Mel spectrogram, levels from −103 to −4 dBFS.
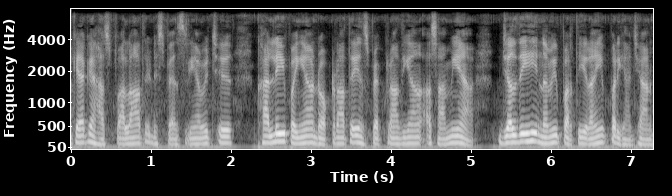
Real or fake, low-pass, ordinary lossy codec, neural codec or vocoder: fake; 7.2 kHz; none; codec, 16 kHz, 4.8 kbps, FACodec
